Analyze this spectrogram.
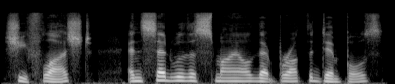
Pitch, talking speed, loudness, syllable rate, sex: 145 Hz, 165 wpm, -18 LUFS, 4.1 syllables/s, male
